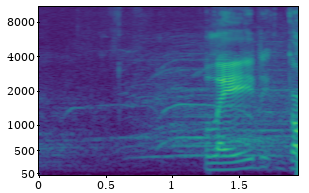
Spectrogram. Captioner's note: cheering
